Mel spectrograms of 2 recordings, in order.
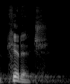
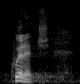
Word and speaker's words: Quidditch: And the Gryffindors, the good guys, have is it Quidditch or Kidditch? Quidditch.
